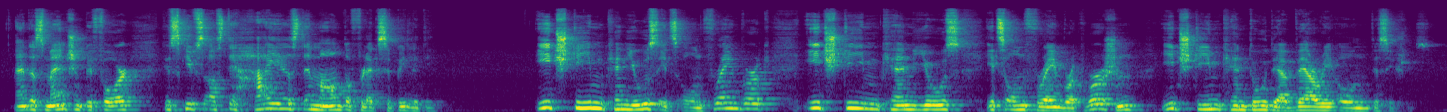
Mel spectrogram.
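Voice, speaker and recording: A man with an Austrian accent speaks at a fairly slow pace in a fairly high voice, his intonation lively, with audible room echo. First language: German. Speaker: software trainer and consultant. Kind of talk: conference talk.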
